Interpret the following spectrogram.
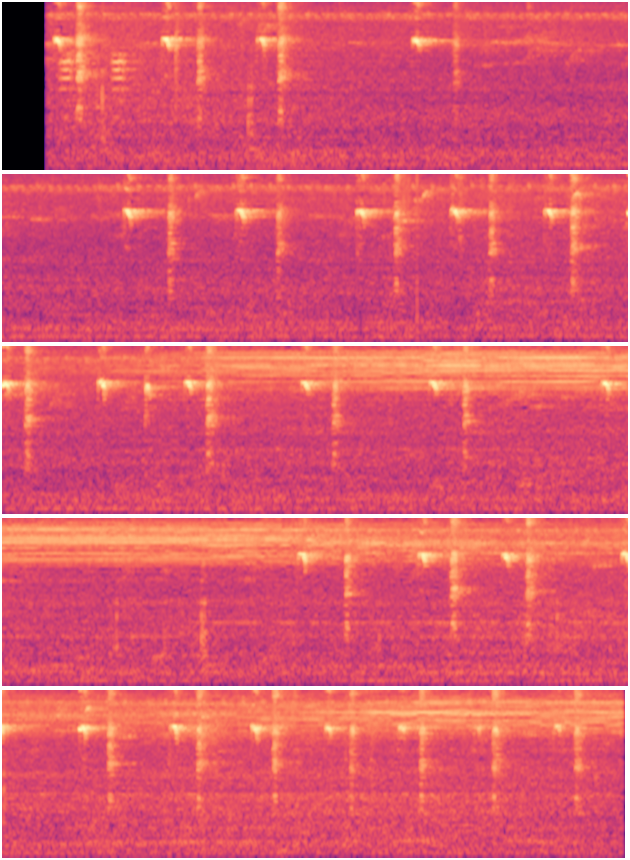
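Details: Red squirrel alarm call: sharp, broadband chucks with a thin high whistle-like tick, repeated roughly once or twice a second over steady background hiss.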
